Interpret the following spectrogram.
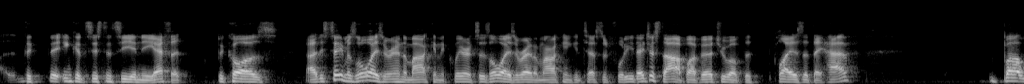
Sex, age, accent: male, 20-39, Australian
